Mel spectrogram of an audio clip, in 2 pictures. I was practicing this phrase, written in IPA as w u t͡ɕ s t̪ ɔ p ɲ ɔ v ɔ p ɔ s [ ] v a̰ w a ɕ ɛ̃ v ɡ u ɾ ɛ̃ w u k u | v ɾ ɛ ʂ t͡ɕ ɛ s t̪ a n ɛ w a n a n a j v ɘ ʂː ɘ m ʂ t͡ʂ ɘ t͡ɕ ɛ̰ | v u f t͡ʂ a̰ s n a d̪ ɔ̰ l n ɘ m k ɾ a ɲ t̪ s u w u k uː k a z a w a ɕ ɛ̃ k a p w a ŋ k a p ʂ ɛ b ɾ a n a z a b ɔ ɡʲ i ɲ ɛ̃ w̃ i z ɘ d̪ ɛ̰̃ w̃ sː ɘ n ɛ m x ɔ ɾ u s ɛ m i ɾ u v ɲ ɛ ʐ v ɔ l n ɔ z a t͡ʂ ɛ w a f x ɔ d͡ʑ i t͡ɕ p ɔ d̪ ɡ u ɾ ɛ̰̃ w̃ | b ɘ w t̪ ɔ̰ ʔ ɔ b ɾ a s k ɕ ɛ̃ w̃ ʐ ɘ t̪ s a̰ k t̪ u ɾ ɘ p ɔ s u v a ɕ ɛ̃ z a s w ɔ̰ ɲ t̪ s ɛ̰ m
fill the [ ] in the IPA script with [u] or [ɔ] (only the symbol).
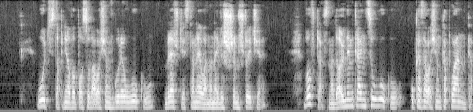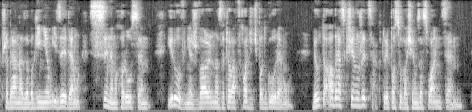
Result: u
